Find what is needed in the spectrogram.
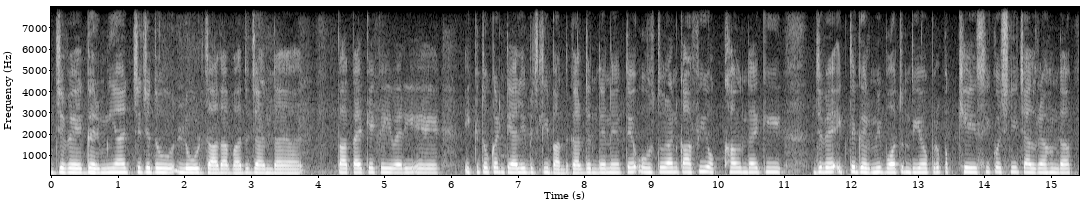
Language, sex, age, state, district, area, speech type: Punjabi, female, 18-30, Punjab, Jalandhar, urban, spontaneous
